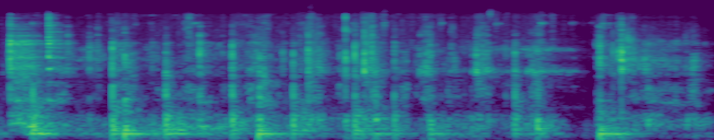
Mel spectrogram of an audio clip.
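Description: Galette filling stirred in a bowl, a utensil scraping and clinking against the sides in quick irregular strokes, close and fairly loud, with no voices.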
